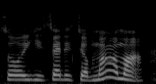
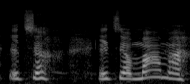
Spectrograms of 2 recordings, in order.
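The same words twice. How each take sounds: First: Said in the usual way. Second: A light mimic of the grandson's accent on "It's your mama"; playful retold accent on "it's your mama"; imitating grandson's accent. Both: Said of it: "because he had an accent".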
